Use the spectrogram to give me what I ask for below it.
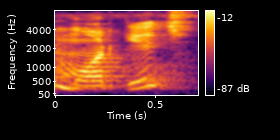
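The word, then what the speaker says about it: mortgage: यह है मॉर्गेज। इसमें भी टी का उच्चारण नहीं होगा।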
